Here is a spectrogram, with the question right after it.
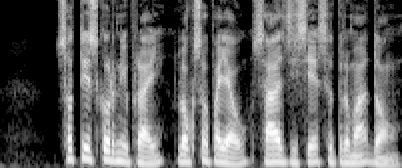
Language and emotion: Bodo, neutral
